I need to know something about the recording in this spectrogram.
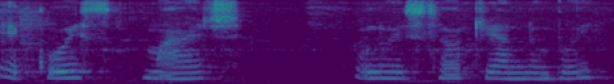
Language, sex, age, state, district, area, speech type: Assamese, female, 18-30, Assam, Jorhat, urban, spontaneous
